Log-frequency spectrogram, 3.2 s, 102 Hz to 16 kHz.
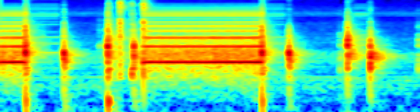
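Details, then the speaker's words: Lightning-damaged NuTone IMA3303 intercom: button clicks with sharp tone bursts and a held high squeal whose pitch differs between AM and FM, an oscillation. "if you notice between am and fm the pitch of the distress call is different now the big question here is why does it do this"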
